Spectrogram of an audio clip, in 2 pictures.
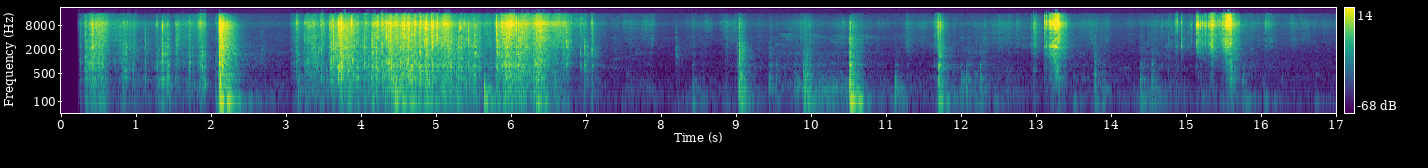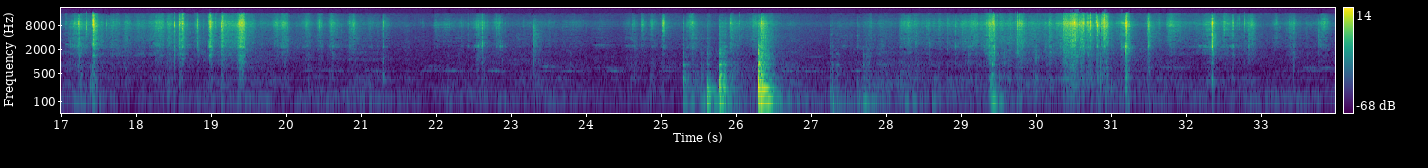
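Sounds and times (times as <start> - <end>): packaging rustling and crinkling: 0.3 - 2.1, 3.1 - 7.2
packaging tearing: 3.1 - 7.1, 13.0 - 13.5, 14.9 - 15.8.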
